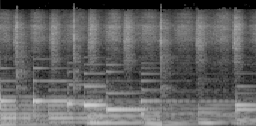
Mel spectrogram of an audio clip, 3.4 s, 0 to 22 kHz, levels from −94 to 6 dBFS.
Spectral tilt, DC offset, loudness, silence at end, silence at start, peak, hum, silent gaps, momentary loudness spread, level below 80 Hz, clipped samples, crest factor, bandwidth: -3.5 dB/octave; under 0.1%; -21 LUFS; 0 s; 0 s; -2 dBFS; none; none; 7 LU; -38 dBFS; under 0.1%; 20 dB; 18.5 kHz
